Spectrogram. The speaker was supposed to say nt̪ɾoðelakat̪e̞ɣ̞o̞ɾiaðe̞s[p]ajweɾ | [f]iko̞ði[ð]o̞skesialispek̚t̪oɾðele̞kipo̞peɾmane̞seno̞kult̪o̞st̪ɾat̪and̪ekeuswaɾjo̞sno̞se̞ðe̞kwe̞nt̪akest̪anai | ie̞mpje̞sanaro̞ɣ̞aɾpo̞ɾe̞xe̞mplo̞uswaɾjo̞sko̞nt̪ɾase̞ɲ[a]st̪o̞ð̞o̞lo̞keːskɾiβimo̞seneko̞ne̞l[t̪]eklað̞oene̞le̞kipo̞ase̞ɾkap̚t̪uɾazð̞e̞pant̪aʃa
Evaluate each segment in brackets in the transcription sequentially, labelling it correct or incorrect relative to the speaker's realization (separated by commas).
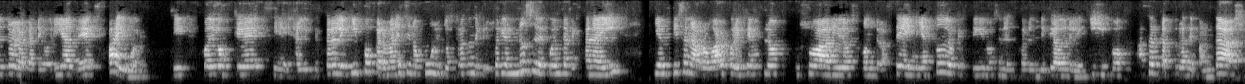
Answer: correct, incorrect, incorrect, correct, correct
